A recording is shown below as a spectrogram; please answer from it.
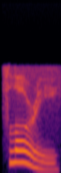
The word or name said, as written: florae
